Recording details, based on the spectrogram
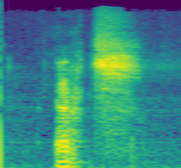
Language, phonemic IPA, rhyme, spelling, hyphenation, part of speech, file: Dutch, /ɛrts/, -ɛrts, erts, erts, noun, Nl-erts.ogg
- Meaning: ore (rock that contains enough metal or mineral material to be extracted and processed)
